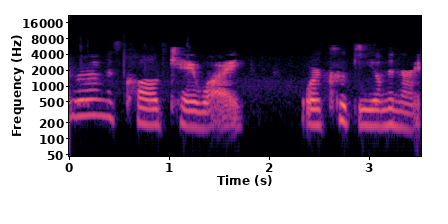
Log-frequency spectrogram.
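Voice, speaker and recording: Her American accent comes with ordinary pitch variation as this woman talks. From United States. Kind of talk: reflective vlog voiceover.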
